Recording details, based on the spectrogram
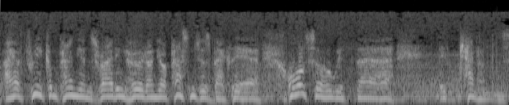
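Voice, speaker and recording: An actor playing a coolly polite, commanding hijacker reverend in a radio drama, speaking in a formal, measured, self-assured way. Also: male voice, a little high, animated. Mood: calm menace. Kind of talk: old-time radio drama acting. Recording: noisy, tinny old radio recording.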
